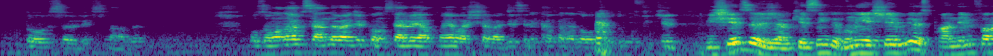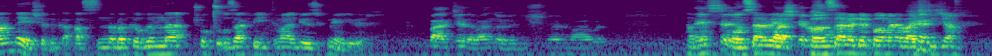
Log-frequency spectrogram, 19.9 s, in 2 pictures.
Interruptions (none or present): present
